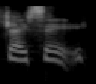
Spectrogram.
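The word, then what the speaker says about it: Jacy: and my real name is pronounce JC but it's spelled j-a-c-y and so I made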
